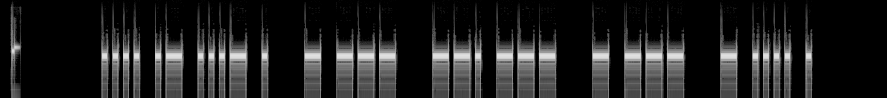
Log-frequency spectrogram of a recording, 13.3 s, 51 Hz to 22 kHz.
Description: Morse code, heard as a keyed tone, about 15 wpm, 700 Hz. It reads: HAVE TO GO TO THE
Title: Sets of 5 Words Encore 15wpm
